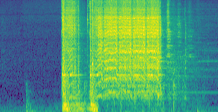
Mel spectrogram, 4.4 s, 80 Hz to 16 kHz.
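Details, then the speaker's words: Lincoln Ranger 250 gas-driven welder with a weak starter: cranks steadily for about two seconds and never fires; crank no-start traced to a fuel feed problem, possibly a broken tank pickup, not simply out of gas. "so I don't think it was out of gas but I think there's a gas feed"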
